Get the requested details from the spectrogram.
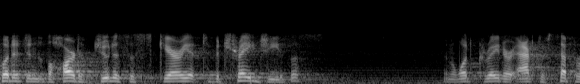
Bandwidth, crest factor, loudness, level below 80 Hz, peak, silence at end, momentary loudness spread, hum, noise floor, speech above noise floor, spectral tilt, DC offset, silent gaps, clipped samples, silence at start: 4.5 kHz; 22 dB; -26 LUFS; -56 dBFS; -4 dBFS; 0 s; 14 LU; none; -55 dBFS; 30 dB; -4.5 dB/octave; under 0.1%; none; under 0.1%; 0 s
